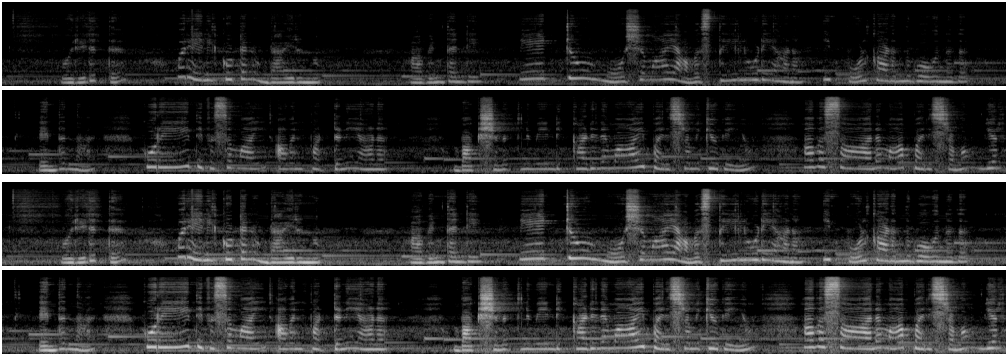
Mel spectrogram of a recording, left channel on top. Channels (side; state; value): left; quieter; 8.9 dB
